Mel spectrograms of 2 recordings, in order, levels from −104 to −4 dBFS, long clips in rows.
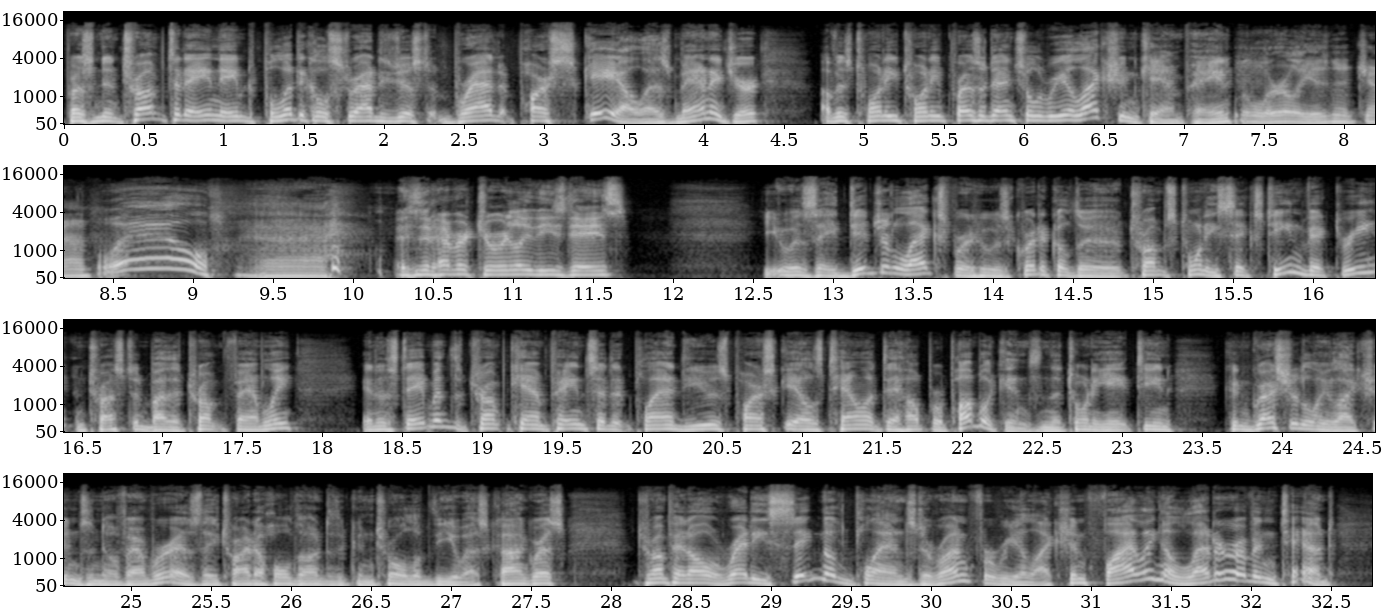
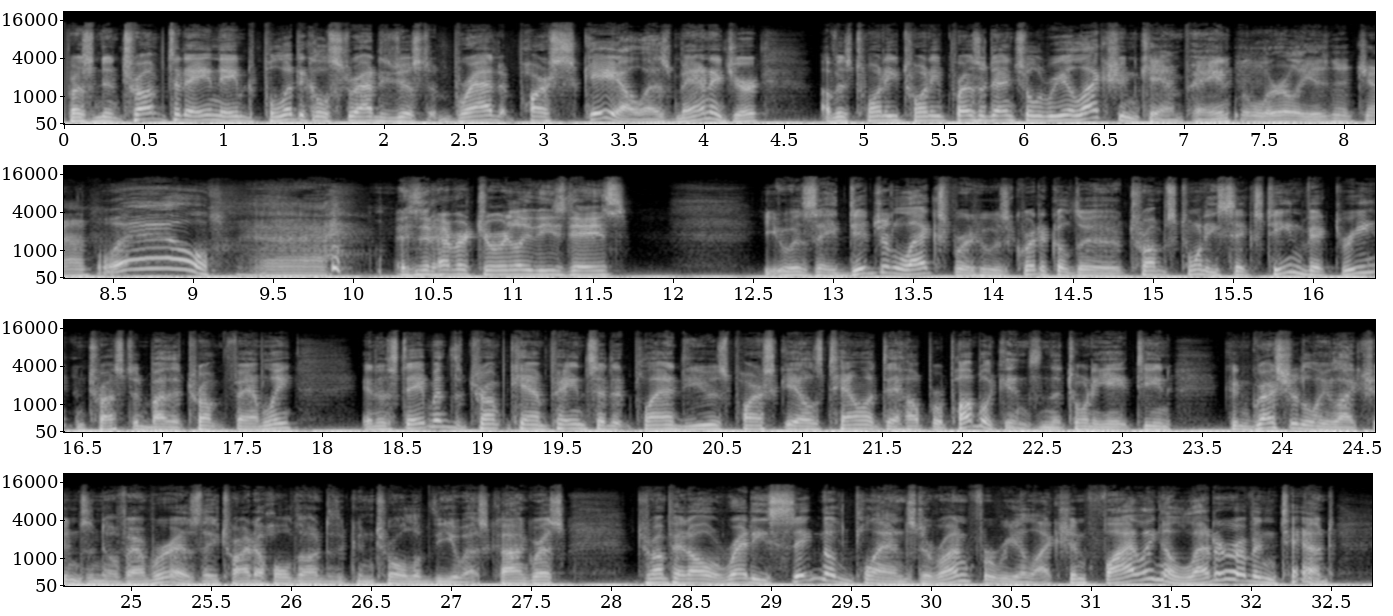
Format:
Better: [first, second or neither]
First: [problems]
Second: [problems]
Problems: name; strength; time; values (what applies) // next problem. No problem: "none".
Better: first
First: none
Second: low rumble; noticeable; throughout; 20 dB below the speech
